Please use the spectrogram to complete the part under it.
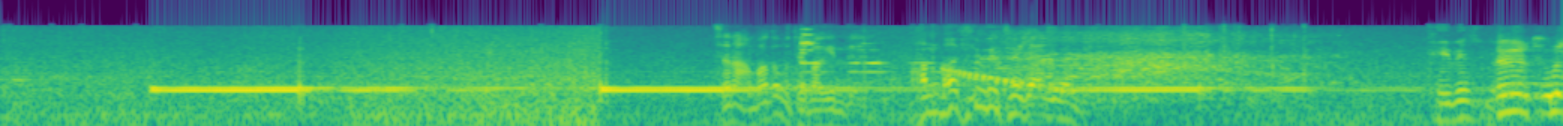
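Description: A phone ringback tone purrs in long steady beeps.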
